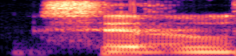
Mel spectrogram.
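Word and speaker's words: سرّ: Falrina, Sirru, Sirru c'est SR, R anglais cette fois.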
